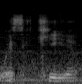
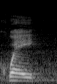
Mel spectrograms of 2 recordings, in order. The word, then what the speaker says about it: West Quay: I think that's how you say it, West Quay. I remember when I was younger, I used to call it Quay. – Yeah, like Sammy Quays. It's West Quay.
